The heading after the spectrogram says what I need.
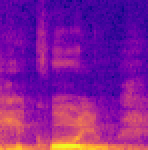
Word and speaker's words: recolho: Agora, se ela for átona, tiver um som fraquinho, como é no caso de recolho, recolho. O lhu aqui, ele tem um som fraquinho, então é uma sílaba átona.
